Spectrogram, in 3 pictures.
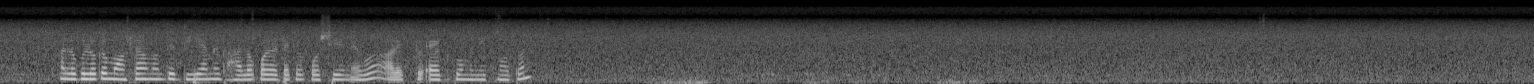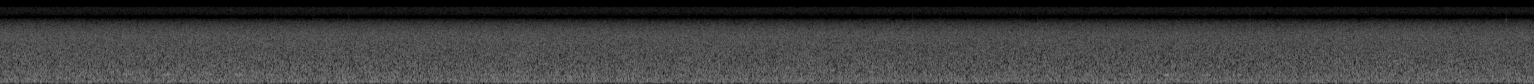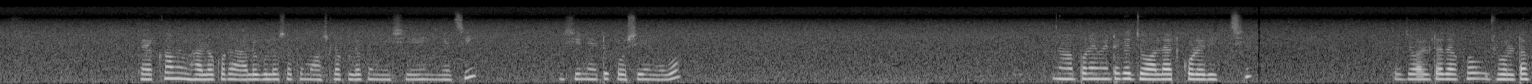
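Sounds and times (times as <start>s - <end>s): potatoes frying in oil: 0.2s - 5.4s, 31.5s - 35.5s, 36.1s - 37.6s, 41.0s - 43.3s.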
